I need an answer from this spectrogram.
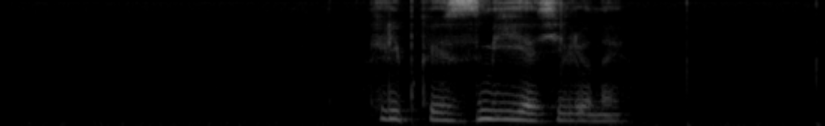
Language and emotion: Russian, angry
